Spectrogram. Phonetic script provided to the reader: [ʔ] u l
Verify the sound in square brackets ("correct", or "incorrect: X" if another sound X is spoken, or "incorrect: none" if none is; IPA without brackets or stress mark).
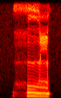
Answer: incorrect: h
